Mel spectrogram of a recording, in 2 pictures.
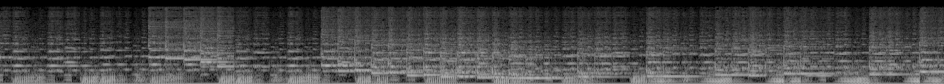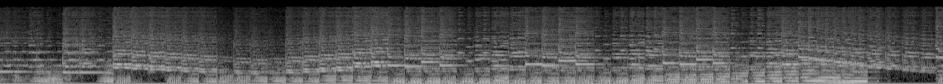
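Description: Periodic USB or driver dropouts: something blocks the audio path every 2.0 s from 1.84 to 17.85 s, muting about 2 ms each time, giving around ten regular ticks.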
